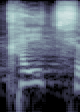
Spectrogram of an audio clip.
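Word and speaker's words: קיץ: 보니까 히브리어로 여러분 과일은 카이츠 라고 나타나 로 쓰고 끝은 캐치 라고 난 다 넣었습니다 근데 모음 자는 술 다 똑같아요 단지 발음이 카이츠 캐치 들어 버립니다 그러니까 카이츠 즉 여러분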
